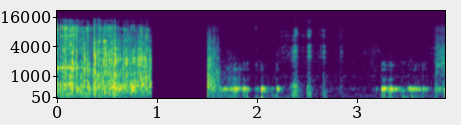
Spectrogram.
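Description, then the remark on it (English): A burst of rushing noise cuts off, then dice clatter and tumble down through a dice tower, a quick run of sharp clicks and rattles settling toward the end. “And what's that sound? Yes, that is a dice tower.”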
